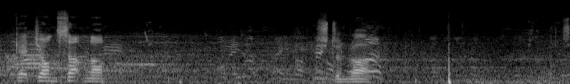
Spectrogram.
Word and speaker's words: Stranraer: St Mirren down at Stranraer. Get John Sutton on. Stranraer. That's how you pronounce it, Chris.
